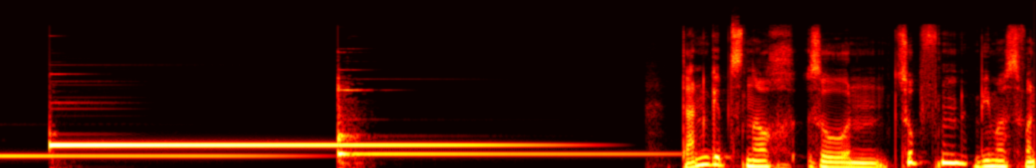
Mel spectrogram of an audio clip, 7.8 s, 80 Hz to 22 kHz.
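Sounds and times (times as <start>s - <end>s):
clear bell-like chime tones marking an entry being added: 0.4s - 4.9s
speech: 5.2s - 7.7s.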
